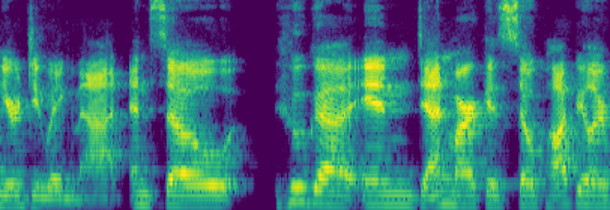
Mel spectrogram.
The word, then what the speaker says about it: hygge: It was HYGGE. Oh, hygge. Hygge. Hygge. Yes. Yeah, it's pronounced.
